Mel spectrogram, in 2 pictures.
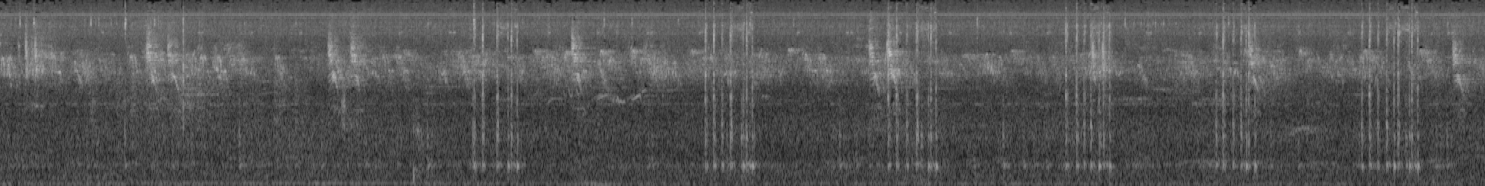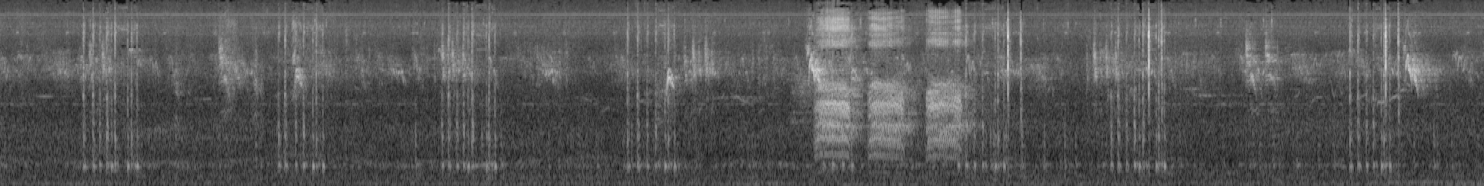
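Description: Several birds calling and chirping, with three loud calls in quick succession about three quarters of the way through.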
